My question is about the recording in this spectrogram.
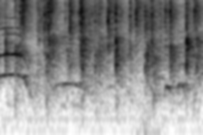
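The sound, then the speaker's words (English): An audience at a stand-up comedy set claps steadily for about two seconds, a dense patter of many hands mixed with scattered shouts and a couple of brief whistles, answering the comedian's call to clap if they hate Facebook. “All right, now clap your hands if you hate Facebook.”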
